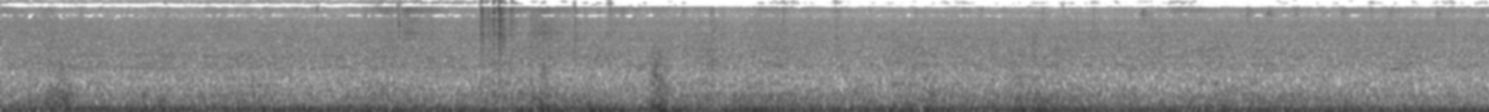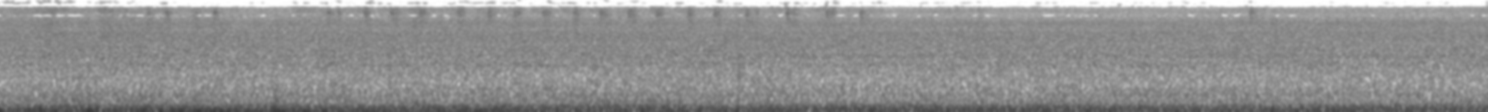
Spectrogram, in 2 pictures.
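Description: Low, steady rumble of a GO Transit commuter train heard from inside a passenger coach, with a few sharp clicks and knocks in the first several seconds. The rumble eases gradually through the second half as the train slows into its terminal stop.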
